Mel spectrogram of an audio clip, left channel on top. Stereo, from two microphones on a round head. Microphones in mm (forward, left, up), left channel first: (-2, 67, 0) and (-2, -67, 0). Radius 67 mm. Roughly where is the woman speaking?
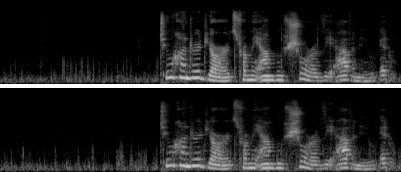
Left.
